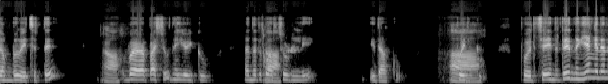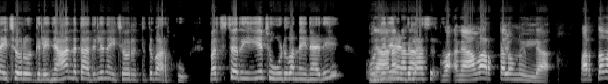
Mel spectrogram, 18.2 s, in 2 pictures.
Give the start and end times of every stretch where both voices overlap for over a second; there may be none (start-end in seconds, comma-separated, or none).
none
